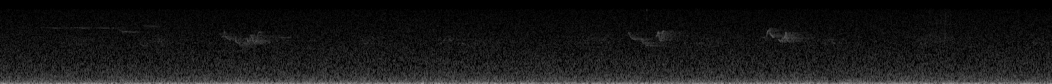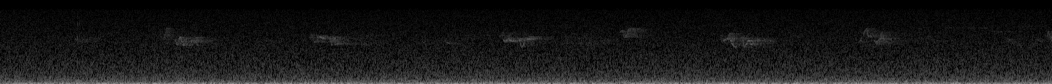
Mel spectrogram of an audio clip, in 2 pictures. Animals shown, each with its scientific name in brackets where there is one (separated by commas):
Black-throated Green Warbler (Setophaga virens), Red-eyed Vireo (Vireo olivaceus)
